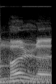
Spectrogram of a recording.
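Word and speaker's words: maul: ce bol Madame Mademoiselle Monsieur bonsoir alors un molle c'est quoi un mot alors ça s'écrit là-bas M a u l oui les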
